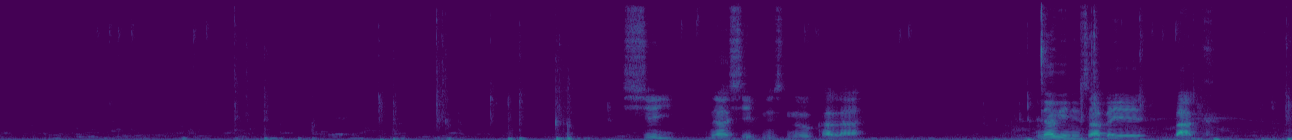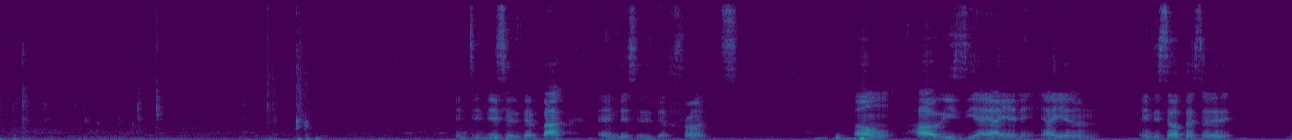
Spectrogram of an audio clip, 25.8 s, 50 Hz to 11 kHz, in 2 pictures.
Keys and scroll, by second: 2.7 BackSpace, 3.1 BackSpace, 14.1 typing, 15.5 k, 15.8 Return.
